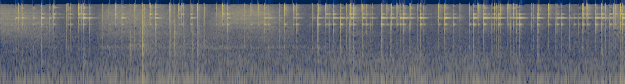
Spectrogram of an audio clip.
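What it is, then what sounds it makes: Glass perfume bottle tapped with nails. A medium rectangular thick glass perfume bottle, partly filled with liquid, is tapped with long acrylic nails. The result is a dense, steady run of quick, bright clicks and clinks with very short ring, over a low rumbling background.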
